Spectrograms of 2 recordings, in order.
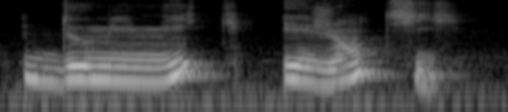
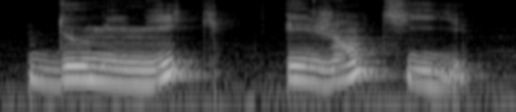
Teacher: one semi-vowel is added in the second sentence. There is a short [j] sound in the second sentence.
